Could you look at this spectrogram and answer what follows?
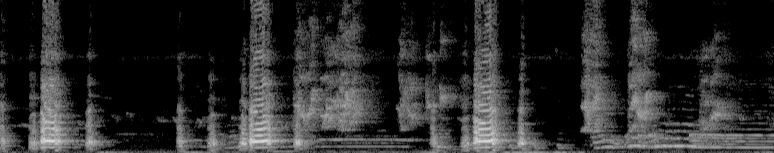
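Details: Egg-laying hen calling 'kotek kotek': three loud harsh squawks, each with short trailing clucks, plus drawn-out tonal notes between them and toward the end.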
